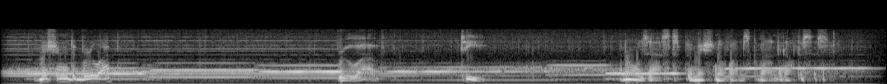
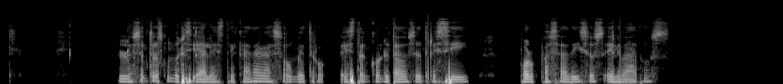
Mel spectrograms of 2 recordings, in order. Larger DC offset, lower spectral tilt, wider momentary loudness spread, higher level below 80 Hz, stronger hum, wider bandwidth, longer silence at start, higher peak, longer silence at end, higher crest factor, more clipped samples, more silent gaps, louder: first, 0.7% vs under 0.1%; first, -7.5 dB/octave vs -6 dB/octave; about the same, 10 LU vs 11 LU; second, -56 dBFS vs -42 dBFS; neither; second, 5.4 kHz vs 9.4 kHz; about the same, 0 s vs 0.1 s; second, -6 dBFS vs 0 dBFS; second, 0 s vs 1.15 s; second, 12 dB vs 26 dB; neither; neither; first, -18 LUFS vs -25 LUFS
